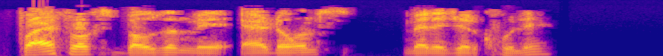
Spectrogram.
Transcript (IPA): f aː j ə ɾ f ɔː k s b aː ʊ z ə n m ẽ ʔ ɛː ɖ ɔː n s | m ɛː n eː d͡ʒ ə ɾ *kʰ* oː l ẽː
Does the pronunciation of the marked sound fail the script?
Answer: no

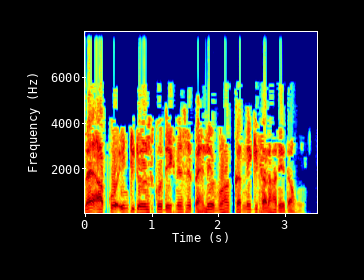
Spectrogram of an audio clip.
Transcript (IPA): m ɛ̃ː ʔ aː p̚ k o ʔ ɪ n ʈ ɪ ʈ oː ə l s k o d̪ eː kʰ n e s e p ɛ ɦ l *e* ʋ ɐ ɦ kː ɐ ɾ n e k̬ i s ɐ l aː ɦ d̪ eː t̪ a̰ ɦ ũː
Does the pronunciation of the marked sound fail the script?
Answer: no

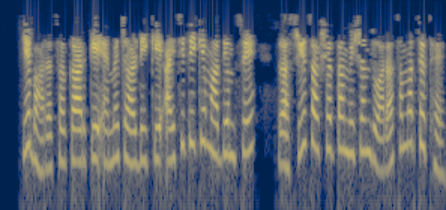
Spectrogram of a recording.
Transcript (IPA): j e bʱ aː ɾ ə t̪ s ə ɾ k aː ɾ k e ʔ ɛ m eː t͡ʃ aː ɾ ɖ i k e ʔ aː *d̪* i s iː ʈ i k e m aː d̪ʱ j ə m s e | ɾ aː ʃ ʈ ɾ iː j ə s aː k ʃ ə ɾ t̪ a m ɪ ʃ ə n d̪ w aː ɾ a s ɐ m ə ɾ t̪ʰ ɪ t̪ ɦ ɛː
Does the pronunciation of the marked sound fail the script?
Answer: yes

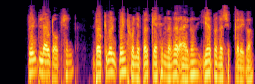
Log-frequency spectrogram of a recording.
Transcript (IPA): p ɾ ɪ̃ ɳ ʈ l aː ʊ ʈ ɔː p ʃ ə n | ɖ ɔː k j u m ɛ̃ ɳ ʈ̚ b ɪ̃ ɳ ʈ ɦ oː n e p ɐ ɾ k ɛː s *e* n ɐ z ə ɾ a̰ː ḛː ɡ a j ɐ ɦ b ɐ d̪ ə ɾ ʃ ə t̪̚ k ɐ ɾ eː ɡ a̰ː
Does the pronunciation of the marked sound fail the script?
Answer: no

